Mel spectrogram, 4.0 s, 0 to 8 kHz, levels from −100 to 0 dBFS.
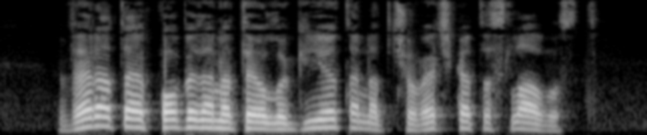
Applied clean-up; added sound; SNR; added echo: none; none; none; none.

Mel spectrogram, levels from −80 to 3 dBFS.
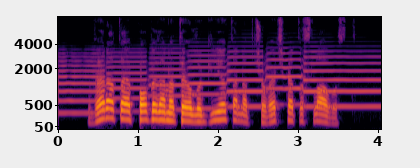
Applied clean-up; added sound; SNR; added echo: none; Trumpet; 10 dB; none.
